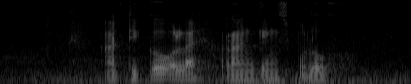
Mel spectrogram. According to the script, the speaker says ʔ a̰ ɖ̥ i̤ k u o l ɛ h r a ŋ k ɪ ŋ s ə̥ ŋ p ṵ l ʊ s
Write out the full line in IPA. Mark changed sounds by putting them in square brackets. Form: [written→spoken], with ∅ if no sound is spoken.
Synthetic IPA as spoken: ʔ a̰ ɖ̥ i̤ k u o l ɛ h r a ŋ k ɪ ŋ s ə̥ [ŋ→∅] p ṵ l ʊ [s→h]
